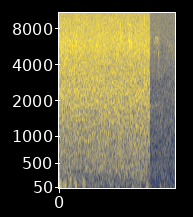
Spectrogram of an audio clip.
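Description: Steady outdoor background hiss with a few soft low bumps, cutting off abruptly near the end.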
